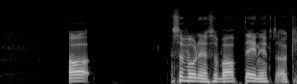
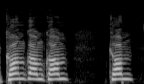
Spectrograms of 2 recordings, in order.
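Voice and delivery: higher, urgent mock shout; retold shouting; 11 semitones higher than usual. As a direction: call the others urgently. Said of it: "råber til de andre sådan". (genfortalt råb, højere og presserende)

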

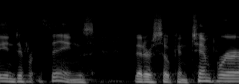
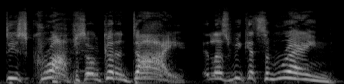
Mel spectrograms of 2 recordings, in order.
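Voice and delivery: imitating Christopher Walken's bad Kansas farmer accent, high, loud and slow; hammed-up Kansas drawl as Walken; overacted Walken doing a Kansas accent; 13 semitones higher, 7 dB louder, slower than usual. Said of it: "hear him trying to do this Kansas accent".

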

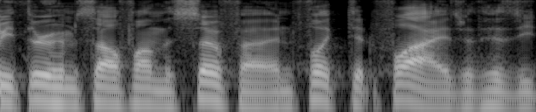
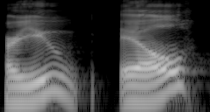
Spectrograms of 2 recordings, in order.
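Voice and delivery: concerned Louis; 5 semitones higher, 4 dB louder than usual. Acted. Louis worried.

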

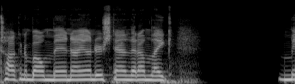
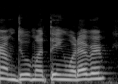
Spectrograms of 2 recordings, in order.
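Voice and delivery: ordinary talk, nothing marked

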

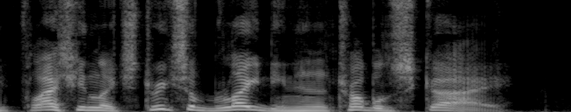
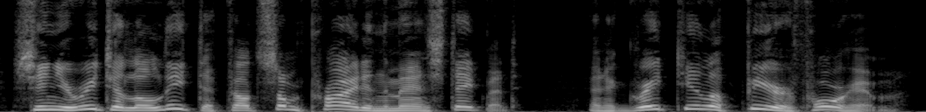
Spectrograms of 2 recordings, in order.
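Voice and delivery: ordinary delivery

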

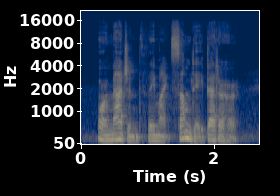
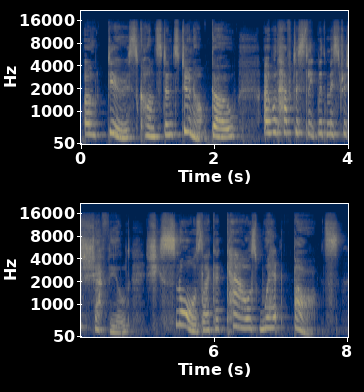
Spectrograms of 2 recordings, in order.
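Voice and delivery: high, mock-pleading lady; pleading friend; 9 semitones higher, 4 dB louder than usual. A narrator's reading. Mary begs Constance not to leave, high pleading.

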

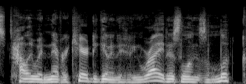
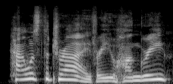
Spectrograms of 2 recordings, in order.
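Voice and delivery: much higher, louder motherly fuss; excited mom; 10 semitones higher, 5 dB louder than usual. Acted. Mother hugs her son and fusses over him, excited. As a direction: gush over your returning son.

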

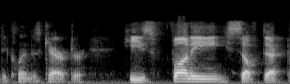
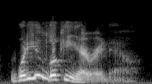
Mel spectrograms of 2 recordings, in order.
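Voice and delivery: higher, animated puzzled question; mock bafflement; 8 semitones higher, 4 dB louder than usual. Retelling Clint questioning Daredevil, higher baffled voice. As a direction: play the baffled hero with raised pitch.

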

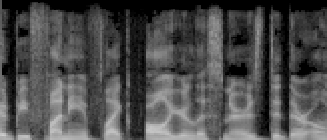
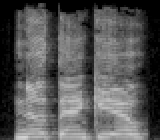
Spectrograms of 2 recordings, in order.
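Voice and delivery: higher, louder, playfully firm no; emphatic refusal; 9 semitones higher, 5 dB louder, slower than usual. Acted. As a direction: bat it away with a bright loud no.

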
